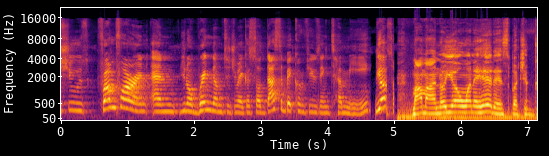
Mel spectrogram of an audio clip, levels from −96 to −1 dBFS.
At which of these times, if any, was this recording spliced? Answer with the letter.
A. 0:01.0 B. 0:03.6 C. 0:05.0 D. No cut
C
